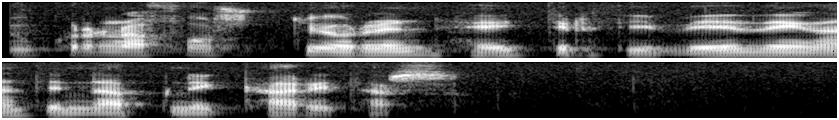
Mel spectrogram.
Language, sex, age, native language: Icelandic, male, 40-49, Icelandic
